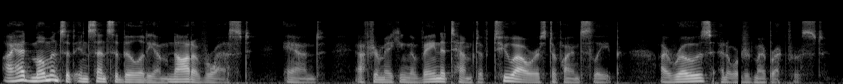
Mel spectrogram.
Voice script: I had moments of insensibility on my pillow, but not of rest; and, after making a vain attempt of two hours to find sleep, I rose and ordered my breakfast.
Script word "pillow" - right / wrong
wrong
